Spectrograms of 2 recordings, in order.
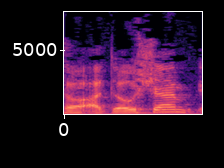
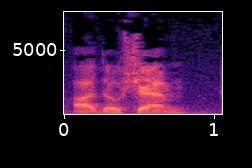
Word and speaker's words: Adoshem: So it's not Baruch Ata Adoshem, it's Baruch Ata Adoshem. The accent is on the last syllable.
